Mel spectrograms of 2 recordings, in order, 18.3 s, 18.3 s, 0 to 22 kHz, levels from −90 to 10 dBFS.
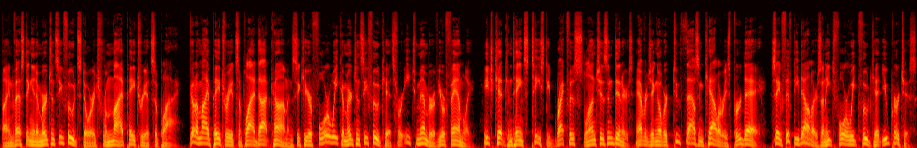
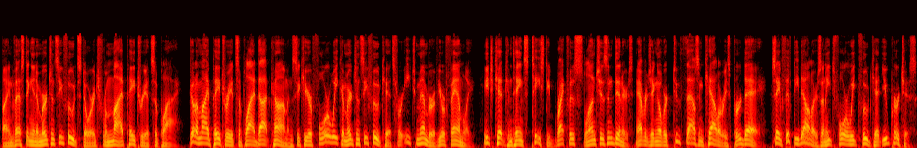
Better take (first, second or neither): first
